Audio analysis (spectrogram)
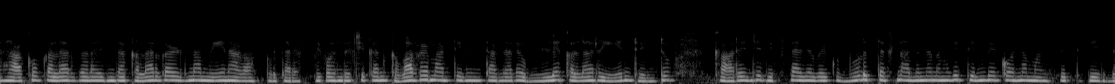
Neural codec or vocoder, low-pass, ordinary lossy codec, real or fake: codec, 16 kHz, 4.8 kbps, FACodec; 5.4 kHz; MP3, 48 kbps; fake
